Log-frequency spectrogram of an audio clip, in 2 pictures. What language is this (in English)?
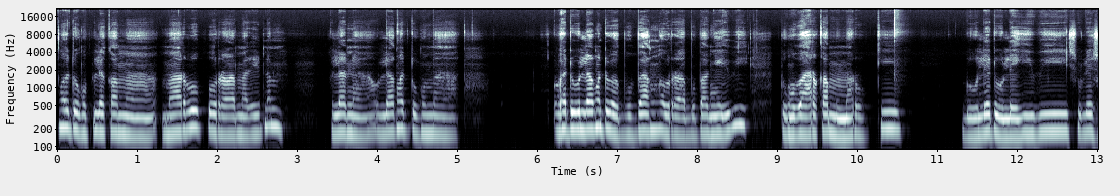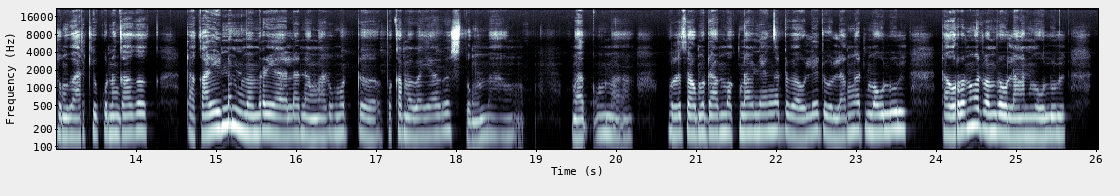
Mali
